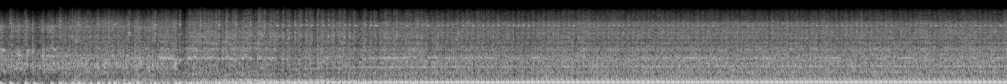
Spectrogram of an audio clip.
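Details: John Deere 317 lawn tractor with Kohler Command 18 hp engine, after fitting a new fuel pump; smooth, even low rumble settling quickly after start, no misses or surging; no leaking, runs pretty decent.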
